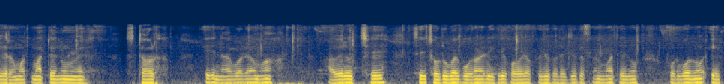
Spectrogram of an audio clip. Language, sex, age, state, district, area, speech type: Gujarati, male, 18-30, Gujarat, Narmada, rural, spontaneous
